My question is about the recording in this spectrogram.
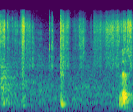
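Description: Epsom salt crystals crunching and scraping on paper as a glue-coated candle is rolled through them: an irregular run of small, scratchy clicks.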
